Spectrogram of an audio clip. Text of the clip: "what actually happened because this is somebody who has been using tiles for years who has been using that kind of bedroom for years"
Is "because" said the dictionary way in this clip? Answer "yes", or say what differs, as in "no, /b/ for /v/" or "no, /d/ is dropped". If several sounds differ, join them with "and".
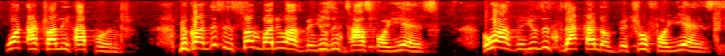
no, /s/ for /z/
